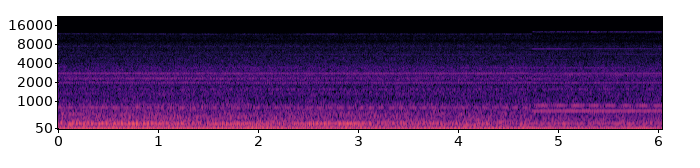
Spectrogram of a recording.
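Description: Steady drone of a helicopter heard from on board: an even hiss under several steady humming tones, which shift slightly about five seconds in.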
